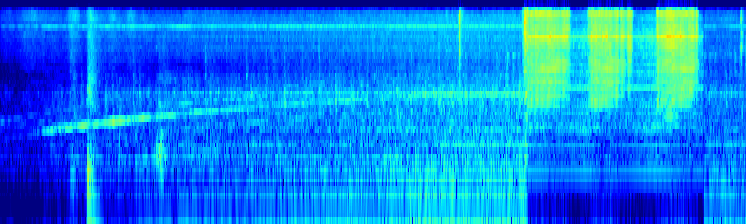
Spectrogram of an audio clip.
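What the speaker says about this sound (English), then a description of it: "I'm just going to nibble those ends off" A mostly closed woodturning gouge nibbles the ends of an olive wood rectangular platter spinning on a lathe, a rising whine with intermittent cutting bursts, loud and close, growing harsher toward the end.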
